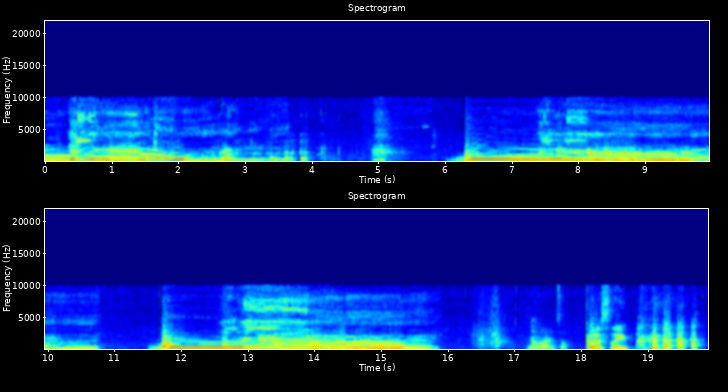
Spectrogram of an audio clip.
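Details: Debo, a three-legged Rottweiler and osteosarcoma survivor lying in bed, "sings" or cries in long, wavering howls starting high and sliding lower, broken by short yips and soft whimpers.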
